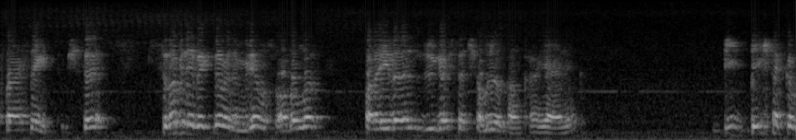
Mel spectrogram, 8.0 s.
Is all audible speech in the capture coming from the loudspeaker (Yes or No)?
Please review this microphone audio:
Yes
